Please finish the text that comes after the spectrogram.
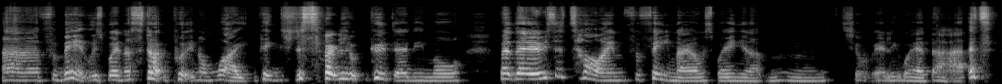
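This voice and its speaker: A woman's voice: lowish voice, unhurried, fairly bright tone, slightly rough. A woman in her late fifties hosting a casual live Q&A, reading viewer comments aloud and chatting about them with frequent laughs. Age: 50s. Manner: chatty, laughs often between remarks. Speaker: channel host. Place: home in rural Cyprus.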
